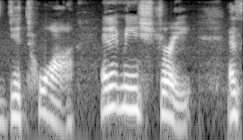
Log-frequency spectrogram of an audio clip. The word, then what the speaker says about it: Detroit: just referred to as Detroit Michigan Detroit was named by the French and the real pronunciation is detour and it means straight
